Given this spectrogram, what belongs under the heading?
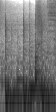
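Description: Short drum fill played back from Guitar Pro software audio, with the kick far louder than the rest: a few punchy, booming kick and tom hits in under a second, close and dry.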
